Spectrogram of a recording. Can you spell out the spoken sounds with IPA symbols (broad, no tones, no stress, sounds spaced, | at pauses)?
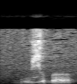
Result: ɡ͡b u ʑ ə ɓ ɐ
